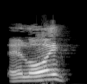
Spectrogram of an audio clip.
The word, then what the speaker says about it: Eloi: The Aramaic pronunciation of my God is almost identical to the Hebrew pronunciation of Elijah. Eloi, or Eli.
